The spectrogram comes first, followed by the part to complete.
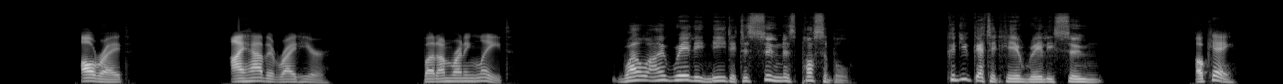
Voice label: Telephone delivery conversation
